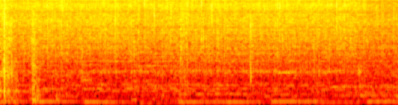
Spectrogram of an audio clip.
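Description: Diced onion and bell pepper sizzling steadily in olive oil in a nonstick pot, with a sharp click at the start and another about half a second in.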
